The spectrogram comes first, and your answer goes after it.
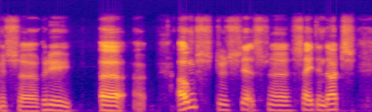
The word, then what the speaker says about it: Ooms: ohms to satan dutch i know the last name is a little bit difficult to pronounce but most of them pronounce it like oomps or something like that but it's ohms but um i will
